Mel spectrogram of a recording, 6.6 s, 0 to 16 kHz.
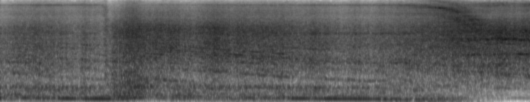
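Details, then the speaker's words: Ford F100 on Crown Vic frame, V8 first start after swap: uneven surging idle with loose beats under throttle blips; rough idle because mass airflow sensor was left unplugged. "the rough idle that it had on it I didn't have my mass airflow sensor hooked up the one thing I has the one thing I missed"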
